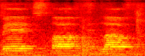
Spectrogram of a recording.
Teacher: words like bad, staff and laugh are pronounced with a long open a vowel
